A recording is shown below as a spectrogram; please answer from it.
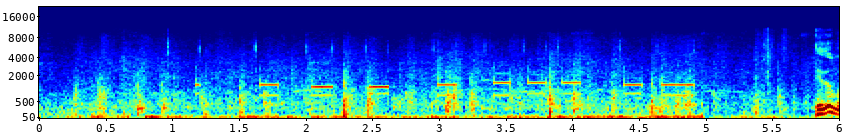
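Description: Mobile phone keypad tones: about ten short two-note beeps as a number is keyed in, over the steady low rumble and faint clatter of a moving train carriage.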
